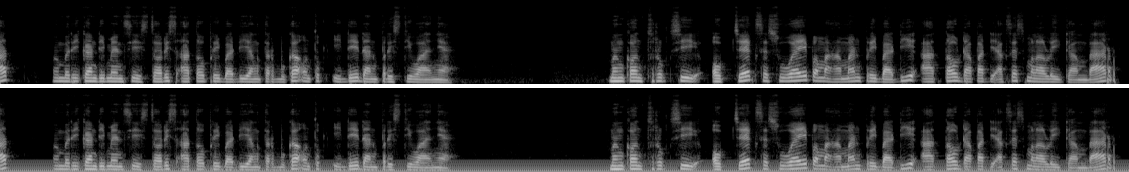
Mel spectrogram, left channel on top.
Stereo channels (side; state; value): right; noise; hum, 8 dB below the sound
